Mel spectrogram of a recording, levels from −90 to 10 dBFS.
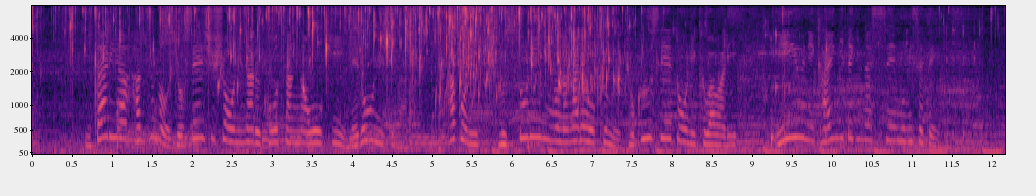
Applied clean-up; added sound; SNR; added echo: none; Trickle, dribble / Sink (filling or washing); 1 dB; none.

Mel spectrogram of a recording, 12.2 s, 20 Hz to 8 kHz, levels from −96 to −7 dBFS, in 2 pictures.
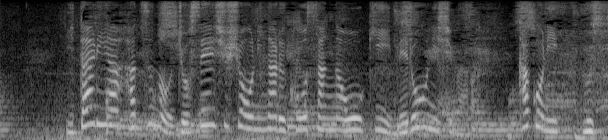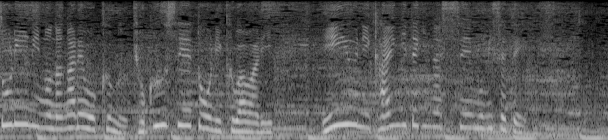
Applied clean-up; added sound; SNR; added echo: none; none; none; none.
